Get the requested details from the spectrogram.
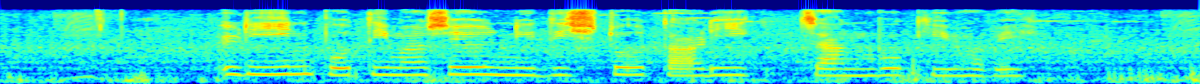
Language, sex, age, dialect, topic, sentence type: Bengali, female, 18-24, Rajbangshi, banking, question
